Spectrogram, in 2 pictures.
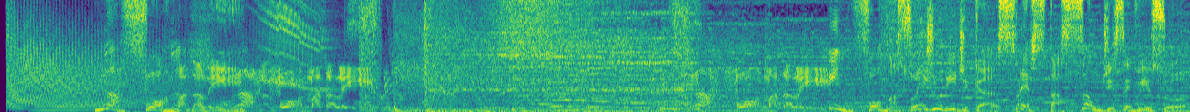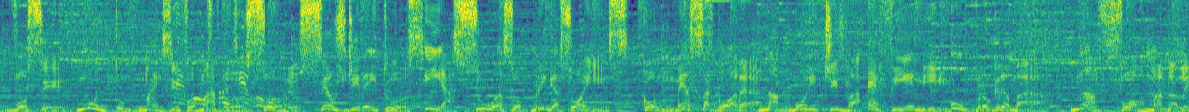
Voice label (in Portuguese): abertura para programa; na forma da lei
